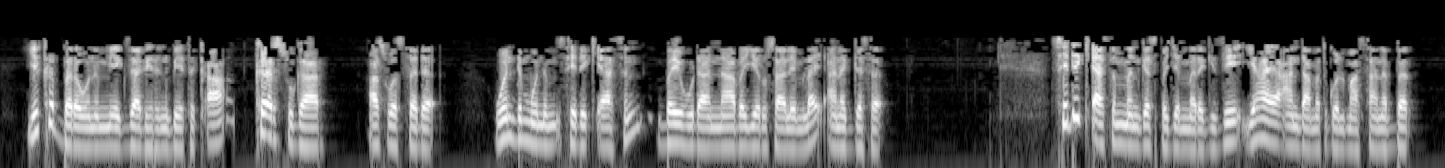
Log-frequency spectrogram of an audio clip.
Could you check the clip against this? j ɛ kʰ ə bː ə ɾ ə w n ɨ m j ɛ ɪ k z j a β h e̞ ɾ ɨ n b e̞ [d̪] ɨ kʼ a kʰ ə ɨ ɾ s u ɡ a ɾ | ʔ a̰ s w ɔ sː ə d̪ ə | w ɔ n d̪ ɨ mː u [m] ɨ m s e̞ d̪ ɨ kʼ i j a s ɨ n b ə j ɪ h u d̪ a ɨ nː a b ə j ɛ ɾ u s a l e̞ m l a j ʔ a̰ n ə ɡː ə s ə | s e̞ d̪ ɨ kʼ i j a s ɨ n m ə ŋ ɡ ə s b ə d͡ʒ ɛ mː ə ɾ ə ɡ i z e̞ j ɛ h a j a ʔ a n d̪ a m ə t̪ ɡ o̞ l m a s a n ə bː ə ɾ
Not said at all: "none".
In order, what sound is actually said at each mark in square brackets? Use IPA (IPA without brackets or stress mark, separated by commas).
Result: t̪, n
